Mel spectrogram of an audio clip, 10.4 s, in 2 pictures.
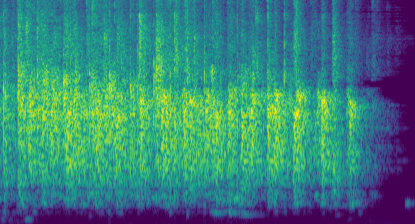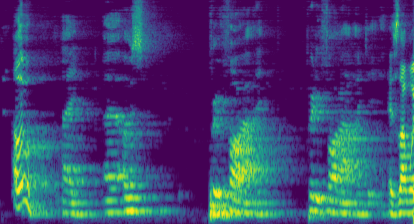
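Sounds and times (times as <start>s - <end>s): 
audience applause: 0.0s - 4.9s
speech: 5.4s - 7.1s, 7.9s - 10.3s.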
